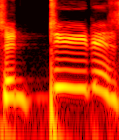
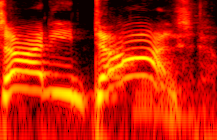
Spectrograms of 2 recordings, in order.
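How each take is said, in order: First: It is said with the usual American pronunciation. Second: It is said with the European pronunciation. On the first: "it's not the way we pronounce" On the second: "in Europe, they pronounce Adidas Adidas"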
